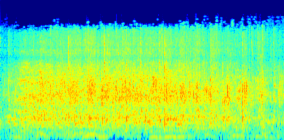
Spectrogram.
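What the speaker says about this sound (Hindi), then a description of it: "लेकिन अब आपकी तालियां उठनी चाहिए" An audience at a Hindi poetry recital breaks into dense, sustained applause that stays strong and even for several seconds before thinning slightly at the end.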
